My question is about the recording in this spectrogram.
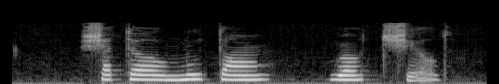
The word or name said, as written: chateau mouton rothschild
